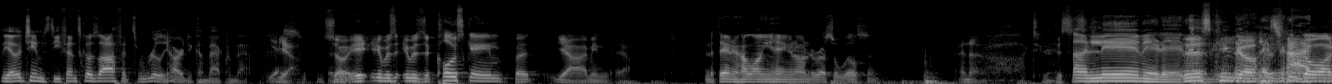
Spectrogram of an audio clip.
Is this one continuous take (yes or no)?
yes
